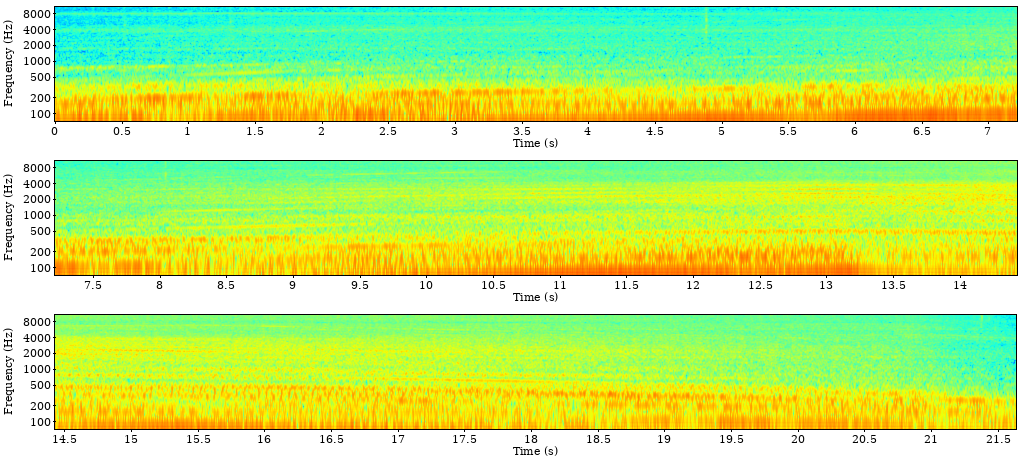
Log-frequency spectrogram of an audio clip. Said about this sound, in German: Und wir starten das Intro heute mal mit einem ganz besonderen Soundbite, wie ich finde, und zwar dem Sound von dem e-tron GT, wie er losbeschleunigt.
